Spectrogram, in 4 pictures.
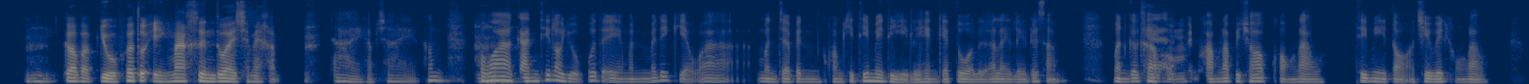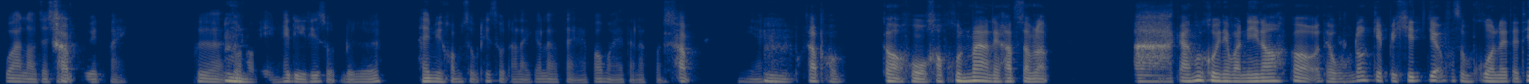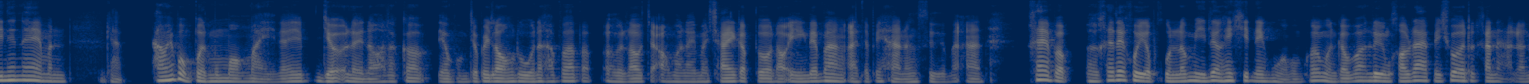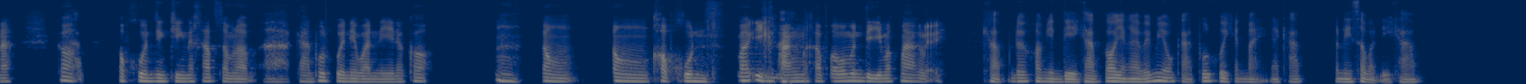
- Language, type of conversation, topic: Thai, advice, คำถามภาษาไทยเกี่ยวกับการค้นหาความหมายชีวิตหลังเลิกกับแฟน
- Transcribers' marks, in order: throat clearing; chuckle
